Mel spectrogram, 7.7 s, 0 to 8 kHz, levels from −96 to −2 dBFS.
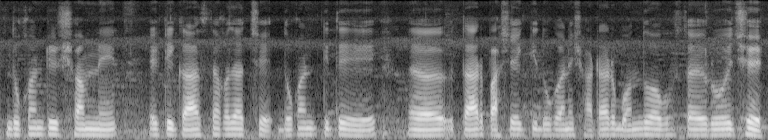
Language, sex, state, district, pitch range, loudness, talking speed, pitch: Bengali, male, West Bengal, Dakshin Dinajpur, 115-125 Hz, -19 LUFS, 135 wpm, 120 Hz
